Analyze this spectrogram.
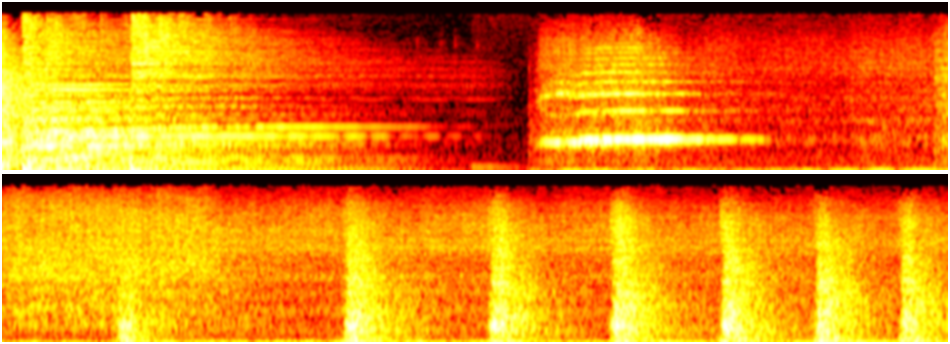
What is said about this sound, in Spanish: Vamos a ir subiendo el tren, que va a pitar su salida.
